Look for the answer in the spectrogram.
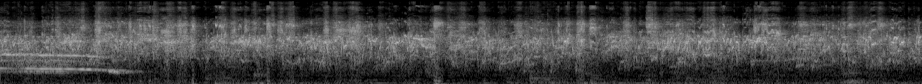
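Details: Rainbow budgerigars kept as pets, eating apple: a smooth falling whistle opens, then steady high, raspy chirping and warbling chatter continues to the end.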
